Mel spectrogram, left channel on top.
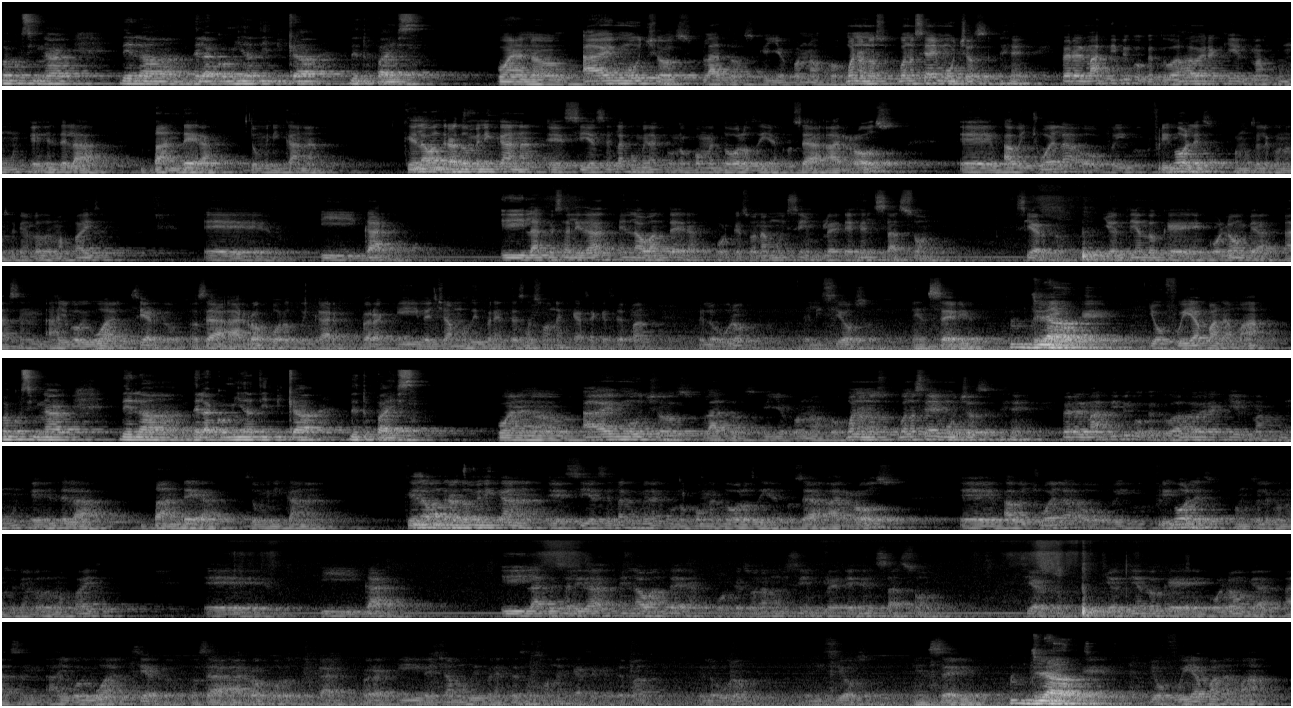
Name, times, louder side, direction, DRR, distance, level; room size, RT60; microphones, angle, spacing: voice 1, 0.0-4.1 17.0-17.6 48.7-49.4, right 1 dB, 25° right, 3 dB, 0.6 m, -25 dB
voice 2, 5.0-10.2 10.6-13.8 14.3-15.0 15.3-16.1 16.9-21.8 22.5-26.9 27.3-27.5 27.8-28.6 29.0-29.8 30.8-35.1 35.9-36.4 36.8-45.1 45.6-46.1 46.6-47.5 47.8-48.4 49.0-49.8 50.1-51.2, left 2 dB, 45° left, 3 dB, 0.7 m, -32 dB
sound 1, 27.8-37.7, right 3 dB, 80° right, 0.5 m, -40 dB
sound 2, 39.5-50.5, right 1 dB, 50° right, 1.1 m, -44 dB
7.8 x 3.6 x 4.1 m, 1.5 s
head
